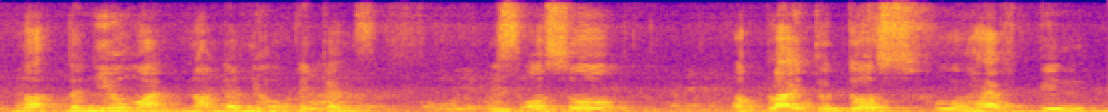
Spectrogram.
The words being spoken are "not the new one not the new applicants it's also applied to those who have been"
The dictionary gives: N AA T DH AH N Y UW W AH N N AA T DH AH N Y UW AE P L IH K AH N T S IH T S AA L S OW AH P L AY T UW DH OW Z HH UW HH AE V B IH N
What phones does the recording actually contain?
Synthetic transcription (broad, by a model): N AA T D AH N Y UW W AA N N AA T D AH N Y UW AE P L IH K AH N S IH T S AA L S OW AH P L AY T UW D OW S HH UW HH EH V B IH N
